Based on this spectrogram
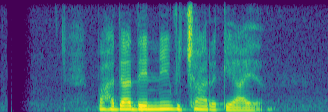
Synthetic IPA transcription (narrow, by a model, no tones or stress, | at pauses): paɦɐd̪aːd̪enːeːʋit͡ʃaːɾəkejaːjə̰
